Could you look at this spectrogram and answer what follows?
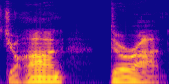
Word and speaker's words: Jhoan Duran: Obviously, the Phillies the other night picked up Jhoan Duran, which I believe is the correct pronunciation. Probably going to hear all kinds of different pronunciations of it, but from what I'm gathering, it's Jhoan Duran.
